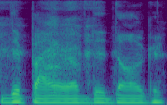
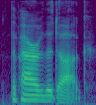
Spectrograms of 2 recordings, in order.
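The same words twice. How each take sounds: First: Vaguely European accent, hard to place; vague Euro accent. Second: Casual, throwaway title read. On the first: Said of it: "like a vague Euro accent". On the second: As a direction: toss the title off. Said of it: "like, kinda throwaway". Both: Shown as a demonstration.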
